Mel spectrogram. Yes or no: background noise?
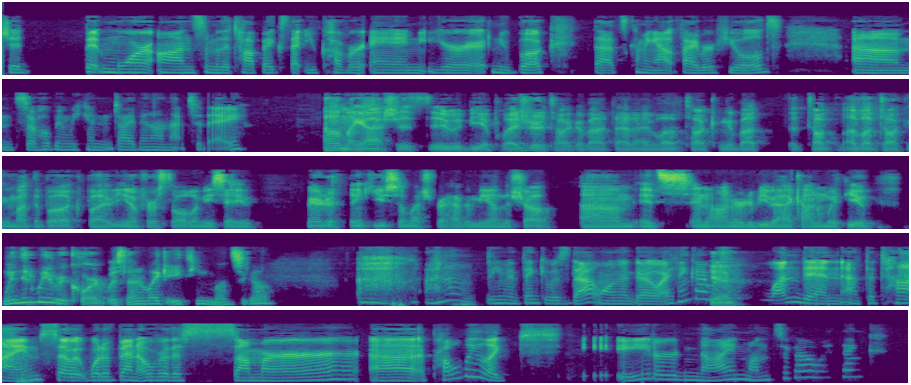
no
